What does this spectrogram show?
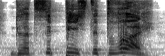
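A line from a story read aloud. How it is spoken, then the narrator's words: Losing control, screaming. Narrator (Russian): Не выдержав, заорала Светка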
